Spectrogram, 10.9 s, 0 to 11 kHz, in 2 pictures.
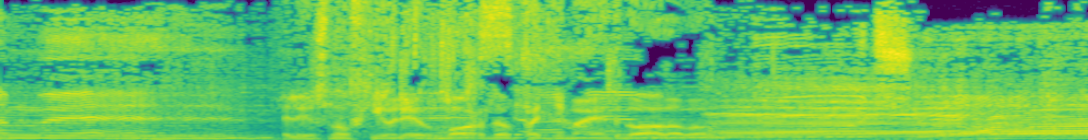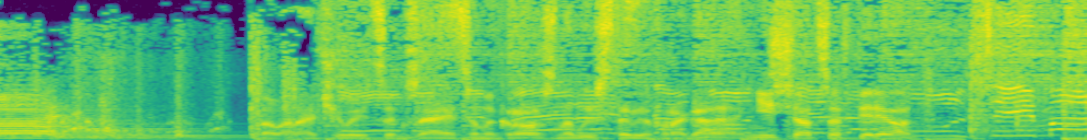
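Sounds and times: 
speech: 0.0s - 0.8s, 1.4s - 6.2s, 7.0s - 10.6s
cow mooing: 3.5s - 6.3s.

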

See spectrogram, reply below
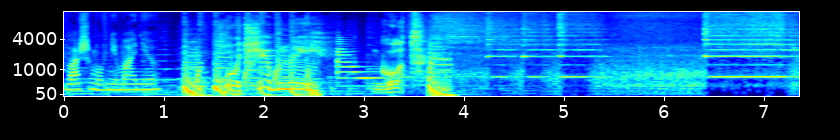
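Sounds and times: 
speech: 0.0s - 3.9s
small electric-locomotive train arriving at station: 3.1s - 7.3s
high train whistle or horn toots: 3.9s - 5.6s, 6.4s - 7.3s.

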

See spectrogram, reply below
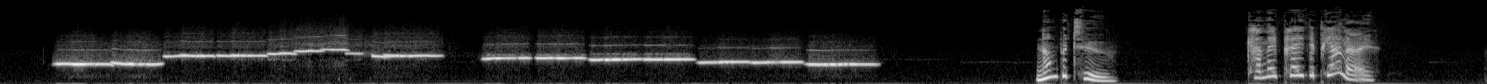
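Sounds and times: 
person whistling a simple tune: 0.5s - 8.9s
speech: 10.4s - 11.2s, 12.6s - 13.8s.

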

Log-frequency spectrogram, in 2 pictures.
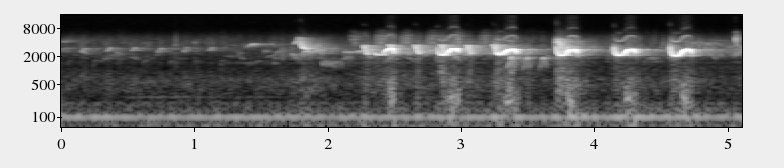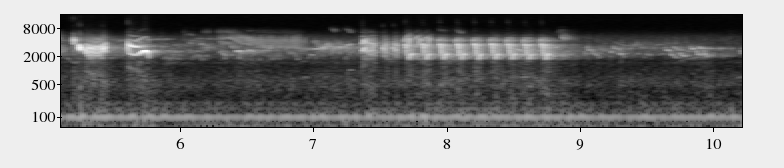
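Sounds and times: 
dawn chorus of birds singing: 0.0s - 10.2s.

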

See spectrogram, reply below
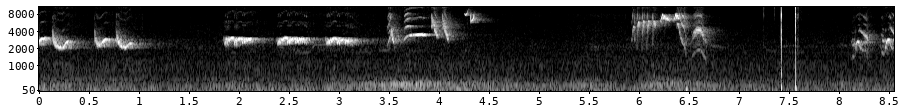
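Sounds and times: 
song thrush song with repeated whistled and scratchy phrases: 0.0s - 1.2s, 1.8s - 4.6s, 5.9s - 8.5s
sharp click: 7.3s - 7.7s.

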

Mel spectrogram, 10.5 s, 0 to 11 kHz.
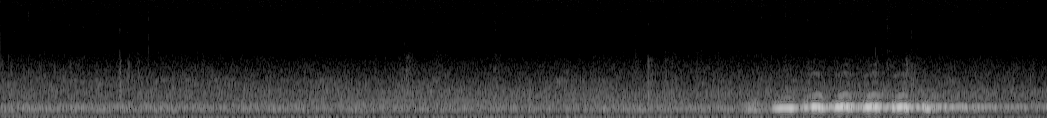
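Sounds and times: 
Ural owl giving a deep wavering hoot: 7.5s - 9.9s.

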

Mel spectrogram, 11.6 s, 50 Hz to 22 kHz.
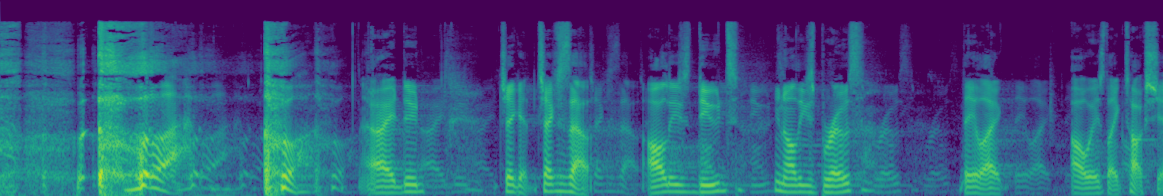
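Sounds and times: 
person coughing harshly: 0.6s - 3.5s
person clearing throat: 0.8s - 3.6s
speech: 1.4s - 2.1s, 2.8s - 8.8s, 9.6s - 10.1s, 10.7s - 11.6s.

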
